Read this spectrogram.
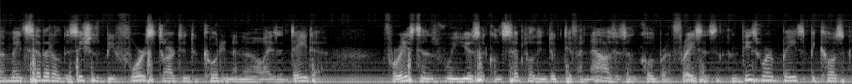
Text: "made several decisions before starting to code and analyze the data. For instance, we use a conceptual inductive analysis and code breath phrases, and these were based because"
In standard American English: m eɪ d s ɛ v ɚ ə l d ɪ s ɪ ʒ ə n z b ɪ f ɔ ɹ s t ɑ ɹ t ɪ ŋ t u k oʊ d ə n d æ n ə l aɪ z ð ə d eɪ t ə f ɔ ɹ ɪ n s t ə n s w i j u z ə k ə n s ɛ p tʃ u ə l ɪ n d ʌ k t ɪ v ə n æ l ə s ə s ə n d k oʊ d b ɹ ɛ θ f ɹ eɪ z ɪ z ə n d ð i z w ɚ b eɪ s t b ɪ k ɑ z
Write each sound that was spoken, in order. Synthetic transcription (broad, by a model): m eɪ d s ɛ v ɚ ə l d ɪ s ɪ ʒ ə n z b ɪ f ɔ ɹ s t ɑ ɹ t ɪ ŋ t u k oʊ d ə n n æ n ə l aɪ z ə d eɪ t ə f ɔ ɹ ɪ n s t ə n s w i j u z ə k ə n s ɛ p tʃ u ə l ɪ n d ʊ k t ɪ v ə n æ l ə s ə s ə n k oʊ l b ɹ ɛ t f ɹ eɪ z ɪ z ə n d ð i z w ɚ b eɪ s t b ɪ k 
